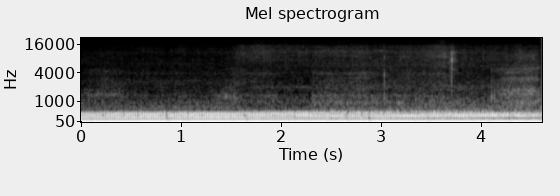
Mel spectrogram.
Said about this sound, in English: So I always warm up the bike.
